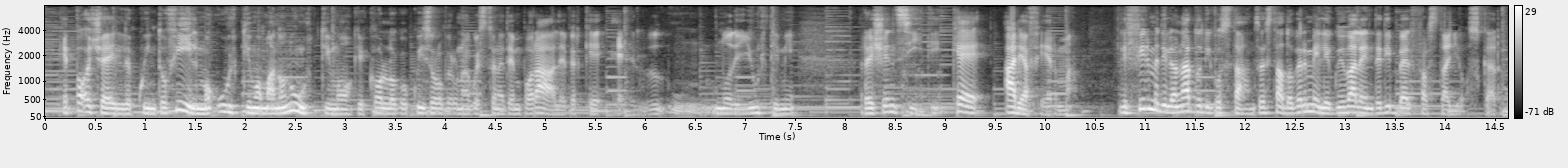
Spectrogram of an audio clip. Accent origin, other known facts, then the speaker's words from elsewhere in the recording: Naples, Campania, Italy; io da napoletano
